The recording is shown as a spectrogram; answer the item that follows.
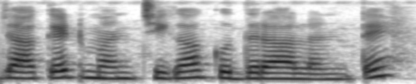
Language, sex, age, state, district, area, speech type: Telugu, female, 30-45, Telangana, Hanamkonda, rural, spontaneous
